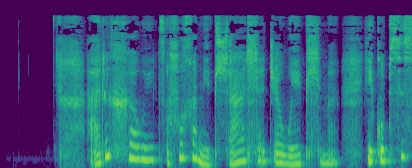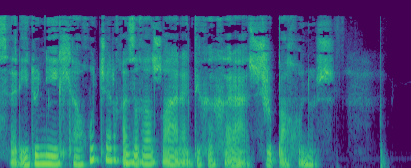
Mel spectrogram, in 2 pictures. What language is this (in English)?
Kabardian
